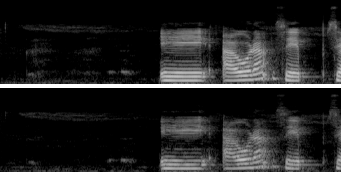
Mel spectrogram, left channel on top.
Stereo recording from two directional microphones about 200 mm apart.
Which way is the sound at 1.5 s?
30° left (ahead or behind).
